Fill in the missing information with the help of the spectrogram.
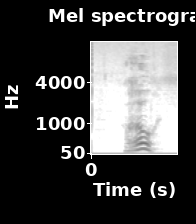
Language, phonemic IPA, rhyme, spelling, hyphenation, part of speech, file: Dutch, /ru/, -u, roe, roe, noun, Nl-roe.ogg
- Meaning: 1. alternative form of roede 2. bundle of twigs, especially in Sinterklaas folklore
